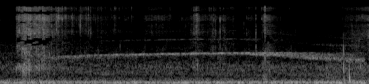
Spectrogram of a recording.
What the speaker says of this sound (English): I need to wait for that siren to go by in the road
